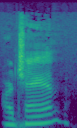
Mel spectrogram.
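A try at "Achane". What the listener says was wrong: There is no R.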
